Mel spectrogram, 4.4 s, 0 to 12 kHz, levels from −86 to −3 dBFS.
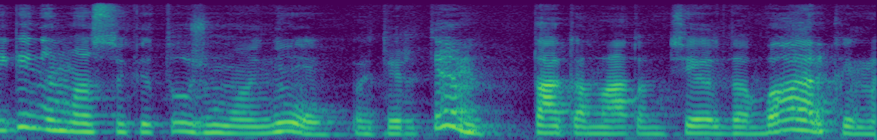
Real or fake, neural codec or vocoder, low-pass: fake; codec, 44.1 kHz, 2.6 kbps, SNAC; 10.8 kHz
